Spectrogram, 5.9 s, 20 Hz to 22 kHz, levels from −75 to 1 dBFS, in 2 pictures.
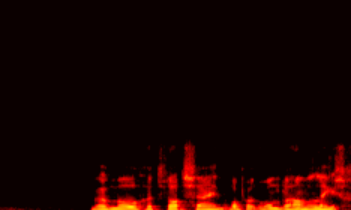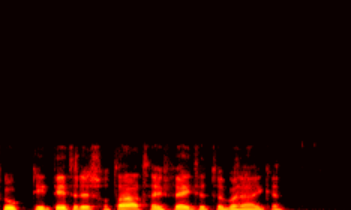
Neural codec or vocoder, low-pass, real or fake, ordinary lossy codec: codec, 16 kHz, 4 kbps, FunCodec, trained on LibriTTS, 50 frames a second; 7.2 kHz; fake; Opus, 32 kbps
